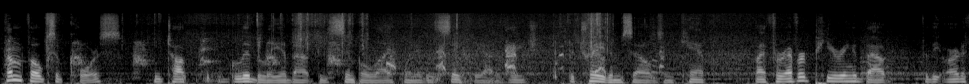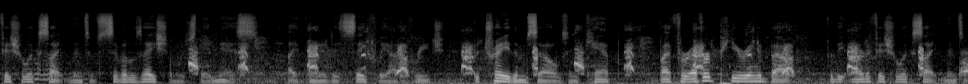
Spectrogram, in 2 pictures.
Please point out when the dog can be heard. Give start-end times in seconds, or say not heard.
0.0-6.7, 11.3-19.3.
